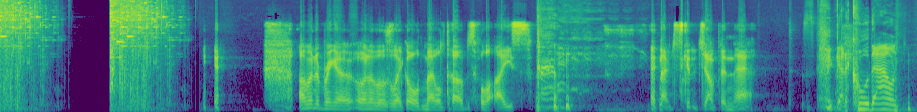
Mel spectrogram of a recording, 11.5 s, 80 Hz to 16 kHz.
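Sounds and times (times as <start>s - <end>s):
glass window smashing: 0.0s - 0.8s, 1.4s - 2.5s
glass debris tinkling as it settles: 0.0s - 2.5s
laughter: 2.5s - 4.7s, 6.7s - 8.8s, 10.0s - 11.4s
speech: 3.8s - 7.2s, 8.2s - 9.5s, 10.2s - 11.4s.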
